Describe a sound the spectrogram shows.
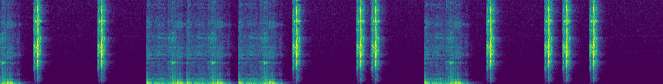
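Menu selections click sharply.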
